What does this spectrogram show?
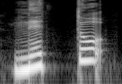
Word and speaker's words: ネット: The first word, ネット, is the Japanese pronunciation of the word net or internet.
